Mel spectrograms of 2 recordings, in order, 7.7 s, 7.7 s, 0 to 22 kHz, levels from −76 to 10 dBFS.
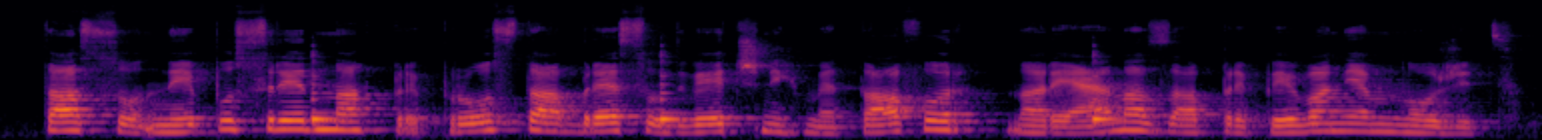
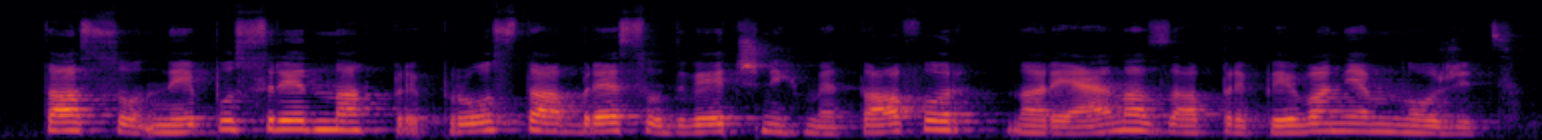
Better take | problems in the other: second | background sound (Cowbell); 6 dB below the speech

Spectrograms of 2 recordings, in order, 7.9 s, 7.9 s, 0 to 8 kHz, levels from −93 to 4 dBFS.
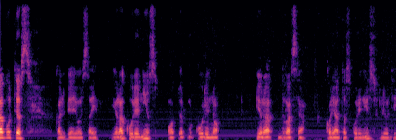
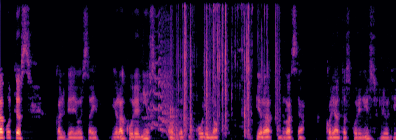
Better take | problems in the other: first | noise reduction (classical method spectral subtraction)

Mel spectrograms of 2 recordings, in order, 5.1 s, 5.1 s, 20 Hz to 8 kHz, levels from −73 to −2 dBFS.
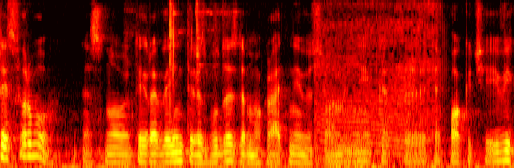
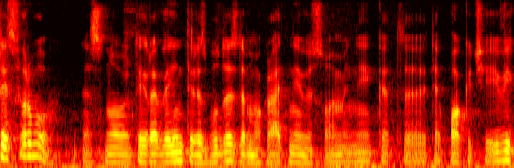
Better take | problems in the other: second | background sound (Shatter + Fart); 13 dB below the speech

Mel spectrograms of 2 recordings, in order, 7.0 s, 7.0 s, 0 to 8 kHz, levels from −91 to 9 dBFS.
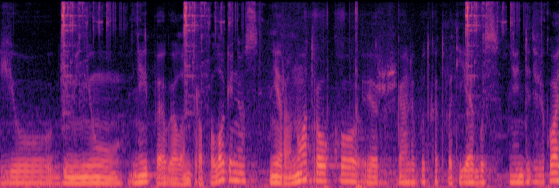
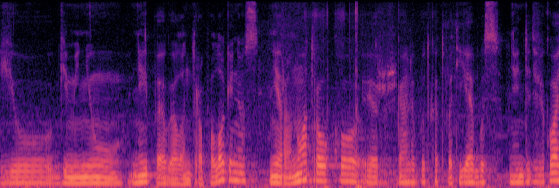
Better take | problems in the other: second | background sound (Glass); 13 dB below the speech

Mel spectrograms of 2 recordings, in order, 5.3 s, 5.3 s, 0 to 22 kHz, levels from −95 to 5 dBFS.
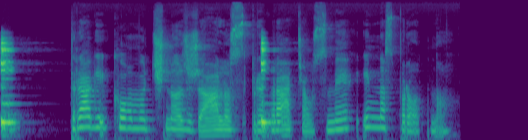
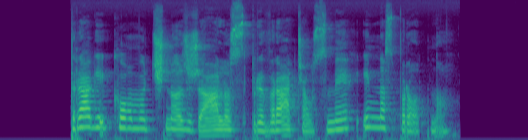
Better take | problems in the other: second | noise reduction (neural mask model RNNoise)

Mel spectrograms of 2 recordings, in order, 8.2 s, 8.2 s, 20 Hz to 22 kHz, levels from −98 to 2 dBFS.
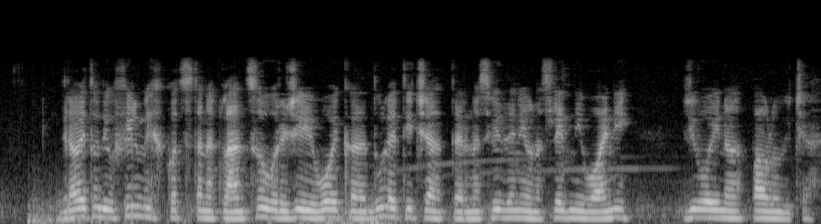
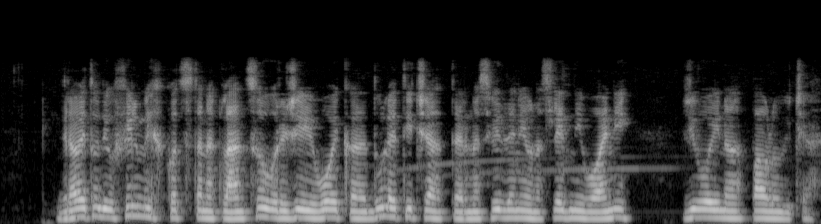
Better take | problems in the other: second | background sound (Thunder); 18 dB below the speech

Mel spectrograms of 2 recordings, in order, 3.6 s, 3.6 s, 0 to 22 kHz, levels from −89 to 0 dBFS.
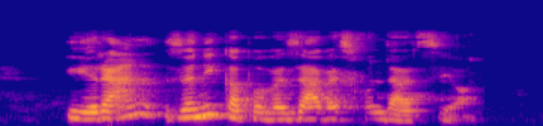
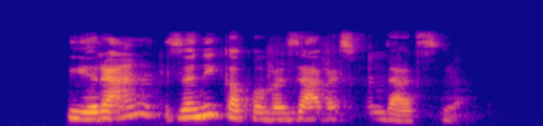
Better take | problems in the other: first | noise reduction (neural mask model DeepFilterNet 3)

